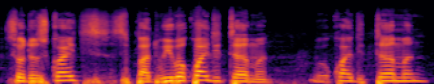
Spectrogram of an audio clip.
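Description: A man's voice: on the high side, fast, no room sound. Earnest Afrikaans-accented man, dry sound. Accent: South African Afrikaans. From South Africa. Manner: earnest, emphatic, repeats words when stressing a point. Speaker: trade union leader. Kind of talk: interview answers at a public event. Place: outdoor garden event. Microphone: handheld mic.

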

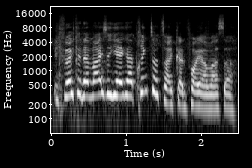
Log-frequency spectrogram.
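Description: A woman's voice: high-pitched, very animated, a little fast, a bit bright, a little hiss or hum. Wry, teasing woman camper. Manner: wry, mocking. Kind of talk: German comedy radio play acting.

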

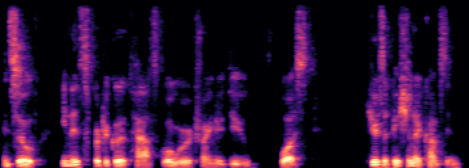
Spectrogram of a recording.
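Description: A man giving a recorded conference talk over slides, measured and explanatory, with many "uh" fillers, on a webcam mic. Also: low voice, animated, breathy edge. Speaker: industry researcher giving a talk.

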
